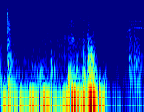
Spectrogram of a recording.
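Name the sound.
cat meowing, upset and wanting to be let out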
